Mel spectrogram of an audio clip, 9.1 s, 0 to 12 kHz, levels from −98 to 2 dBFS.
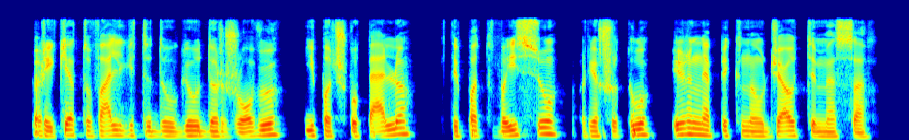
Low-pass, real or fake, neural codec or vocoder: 7.2 kHz; real; none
